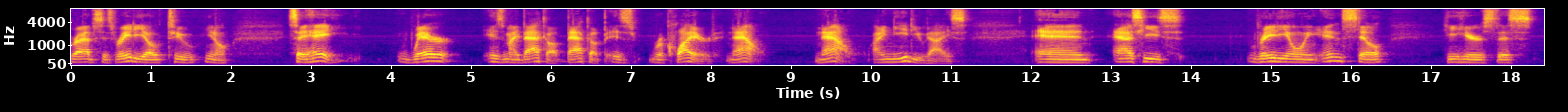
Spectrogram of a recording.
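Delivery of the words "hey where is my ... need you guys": usual speaking voice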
